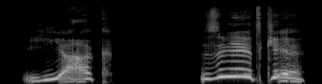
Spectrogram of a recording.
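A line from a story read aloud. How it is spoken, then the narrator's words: Hoarse croak. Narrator (Ukrainian): Олівандер прохрипів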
